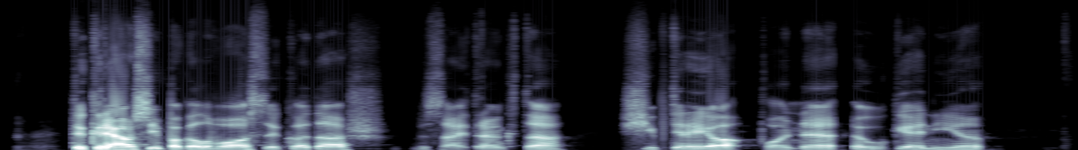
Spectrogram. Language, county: Lithuanian, Vilnius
